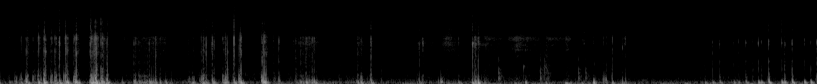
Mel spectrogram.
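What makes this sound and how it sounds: Fingertips tap and scratch the rim and perforated base of a large, hollow, empty green plastic colander held upside down. A steady run of dull, hollow low thumps mixes with dry, papery scratching and a faint bright hiss, each tap dying away almost at once.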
